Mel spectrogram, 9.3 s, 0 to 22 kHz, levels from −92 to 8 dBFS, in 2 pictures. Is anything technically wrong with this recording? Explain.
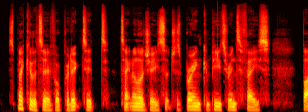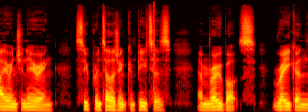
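Yes, the speech carries two electrical switching spikes. One is a sharp snap at 3.26 s, after "predicted technology such as". The other is a louder snap at 6.91 s, after "interface bioengineering superintelligent". Each likely comes from a nearby switch or motor arcing briefly and inducing a spike onto the audio line.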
